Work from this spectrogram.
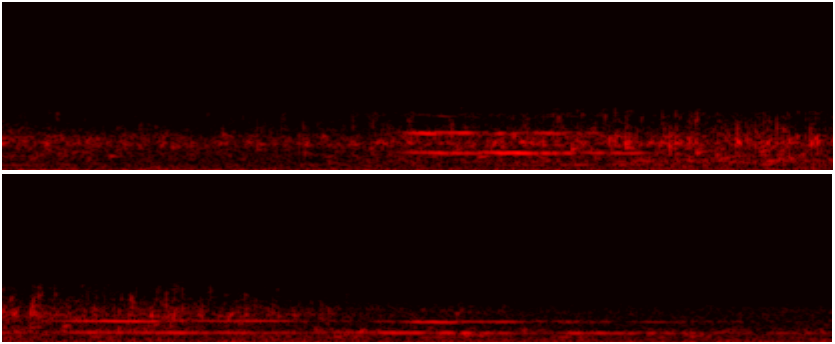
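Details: Overlapping whale moans, long and gently wavering, some held high and others lower, follow one another through the recording against a dense, rushing underwater noise.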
